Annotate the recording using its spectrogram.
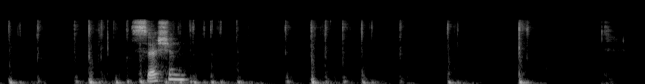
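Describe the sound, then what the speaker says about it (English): Rapid keystrokes clatter on a computer keyboard as a command is typed into an R shell. The taps come in quick uneven bursts with short pauses, close and crisp, and a voice speaks briefly between them. "And we simply type install.packages"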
